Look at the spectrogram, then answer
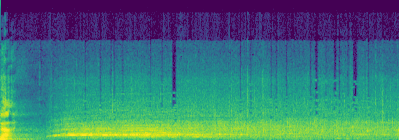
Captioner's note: attendees cheering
